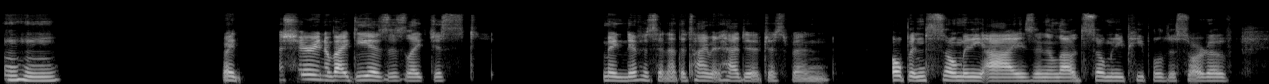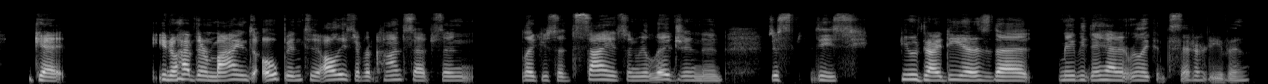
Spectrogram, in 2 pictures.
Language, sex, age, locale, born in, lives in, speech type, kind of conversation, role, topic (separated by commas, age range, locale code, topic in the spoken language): English, female, 50-54, en-US, United States, United States, conversation, podcast, host, How did making information more accessible transform society and culture?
